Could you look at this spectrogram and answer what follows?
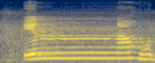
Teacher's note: di situ ada nun bertasydid. Nah, di situ disebut dengan gunnah. Jadi bacanya innahu, direndam dulu dua harakat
